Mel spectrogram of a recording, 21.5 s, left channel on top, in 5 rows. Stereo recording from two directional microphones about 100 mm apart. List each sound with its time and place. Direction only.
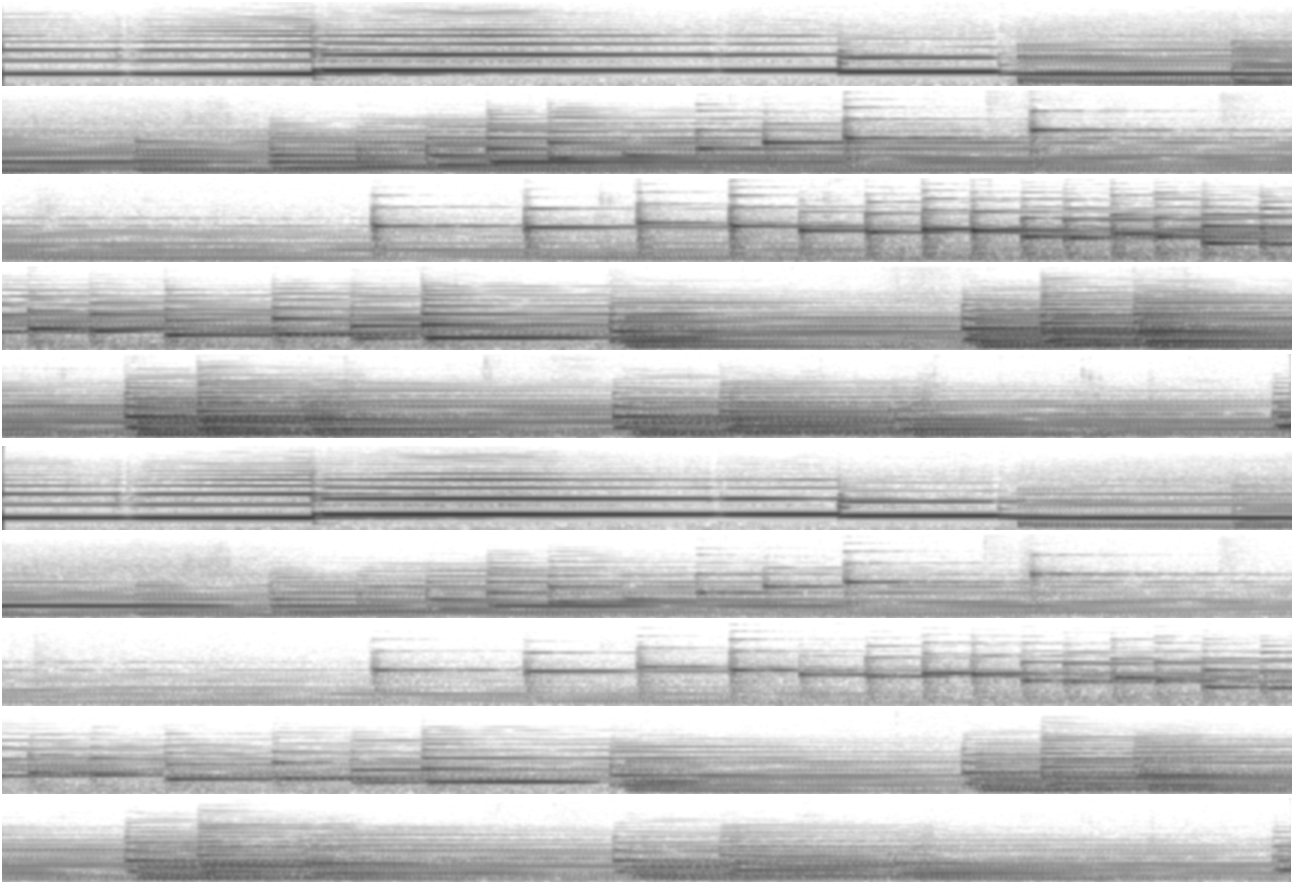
0.0 s music: 25° right (ahead or behind)
5.2 s music: 40° left (ahead or behind)
10.3 s music: 40° left (ahead or behind)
